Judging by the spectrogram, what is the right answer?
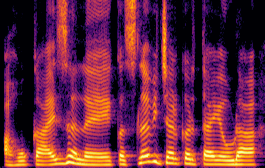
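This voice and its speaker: Woman narrator plays a concerned young wife, gentle and coaxing. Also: medium pitch, moderate pace, natural voice. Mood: worried. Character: caring young wife Sayali.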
